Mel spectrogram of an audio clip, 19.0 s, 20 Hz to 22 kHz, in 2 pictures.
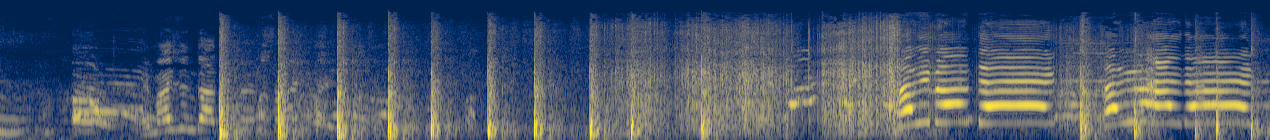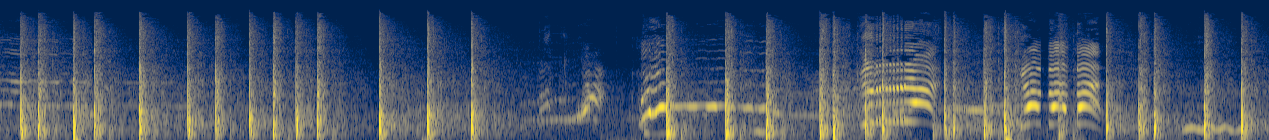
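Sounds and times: fireworks bangs and crackles: 1.6s - 13.5s, 14.5s - 19.0s
people whooping and shouting: 5.9s - 11.0s, 13.4s - 17.6s.

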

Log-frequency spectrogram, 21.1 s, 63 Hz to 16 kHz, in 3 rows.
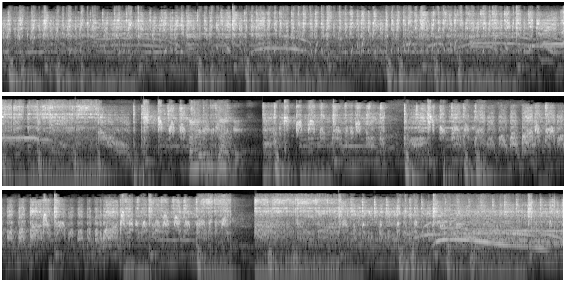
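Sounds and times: loud beat over speakers: 0.0s - 21.0s.

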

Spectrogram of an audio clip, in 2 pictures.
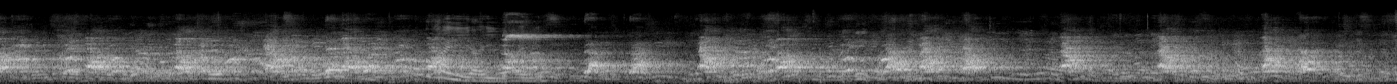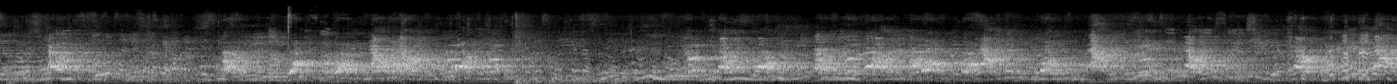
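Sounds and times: dog barking: 0.0s - 4.6s, 5.8s - 11.0s, 11.6s - 13.4s, 14.4s - 14.9s, 16.2s - 19.1s, 20.8s - 26.2s, 26.9s - 27.9s.

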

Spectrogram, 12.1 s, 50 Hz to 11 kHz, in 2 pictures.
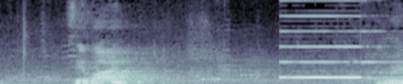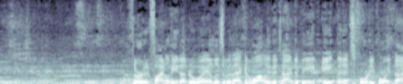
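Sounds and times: electronic start beep: 4.2s - 6.0s.

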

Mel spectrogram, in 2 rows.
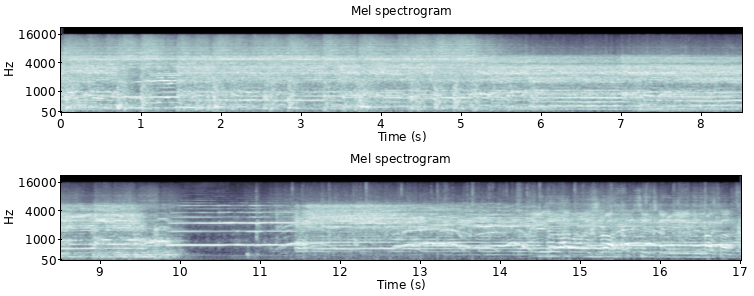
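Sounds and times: guitar feedback tone: 0.0s - 12.9s
distorted electric guitar: 0.0s - 14.2s
live rock band: 0.0s - 14.5s.

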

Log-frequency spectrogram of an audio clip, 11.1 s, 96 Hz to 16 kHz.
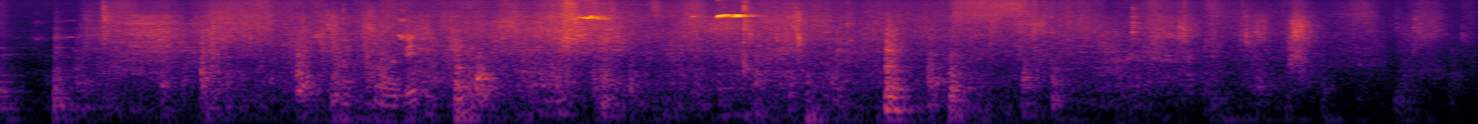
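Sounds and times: objects knocking and bumping: 0.0s - 9.6s.

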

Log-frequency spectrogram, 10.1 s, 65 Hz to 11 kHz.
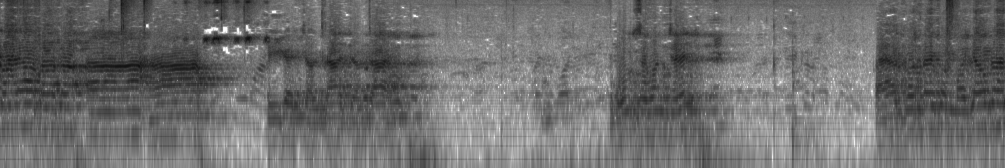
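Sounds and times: brief high trilling tone: 1.8s - 2.7s.

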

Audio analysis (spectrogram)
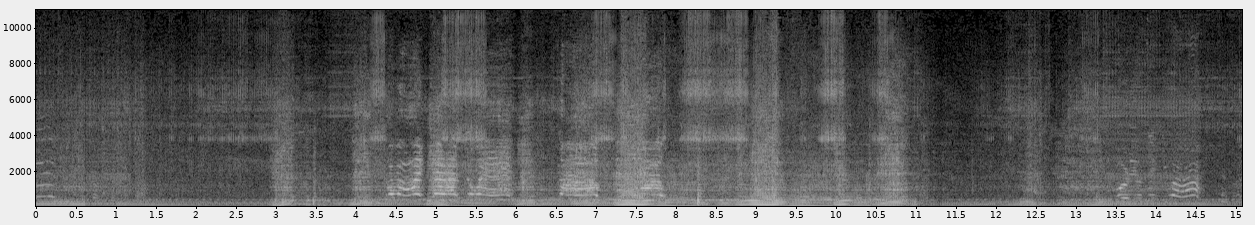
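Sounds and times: car engine revving: 0.0s - 15.0s.

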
